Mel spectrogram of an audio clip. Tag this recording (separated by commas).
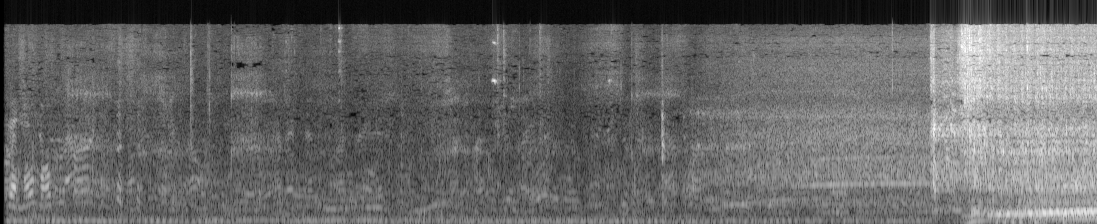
Vehicle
